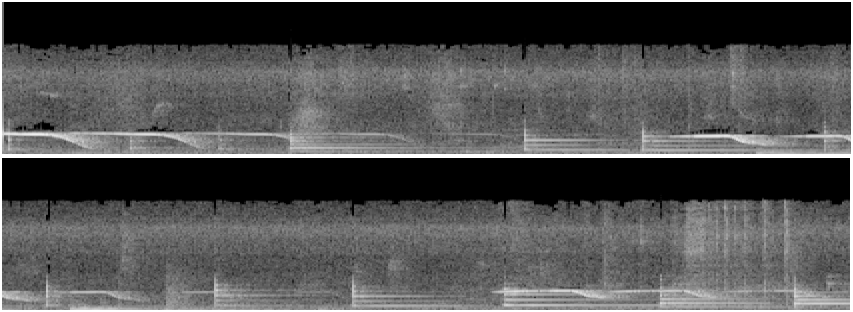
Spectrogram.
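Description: Free improvised music: a theremin holds a high pitch and swoops down again and again, over plucked acoustic guitar notes that ring out, with two low notes around the middle.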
